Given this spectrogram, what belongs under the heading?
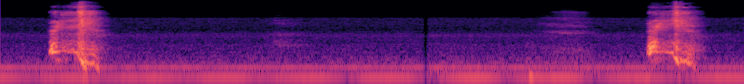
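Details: Two sharp, explosive sneezes several seconds apart over steady low room hum; sneezing.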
